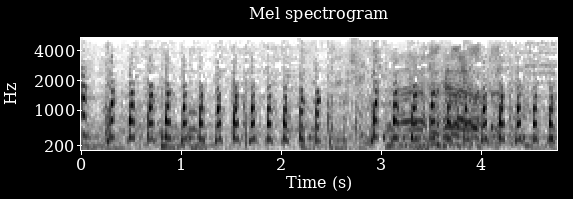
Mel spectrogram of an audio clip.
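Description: Rapid, continuous chicken clucking, close and fairly loud, with short throaty bursts tumbling one after another in a busy, uneven rhythm, as if several hens are chattering at once.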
